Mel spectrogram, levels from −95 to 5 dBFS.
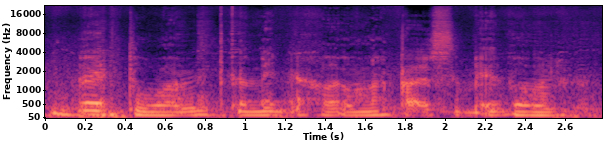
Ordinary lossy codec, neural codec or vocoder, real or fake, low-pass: none; codec, 44.1 kHz, 1.7 kbps, Pupu-Codec; fake; none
